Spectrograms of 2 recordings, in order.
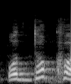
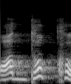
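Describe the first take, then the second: First: অধ্যক্ষ opening on a closed "o"; correct spoken vowel. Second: অধ্যক্ষ opening on an open "aw"; as-written vowel. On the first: Teacher shows the pronunciation, অধ্যক্ষ with closed "o". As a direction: say অধ্যক্ষ as "odhokkho". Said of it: "আমরা উচ্চারণ করছি". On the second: Teacher shows the spelling, অধ্যক্ষ with open "aw". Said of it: "আমরা লিখছি". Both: Shown as a demonstration.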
